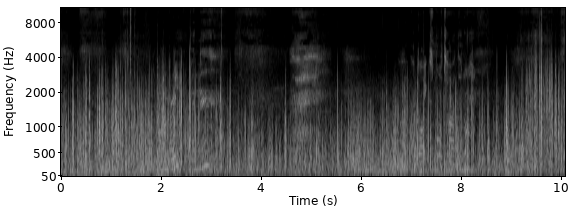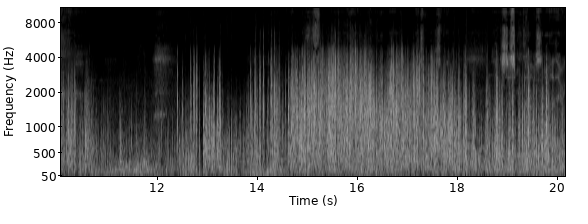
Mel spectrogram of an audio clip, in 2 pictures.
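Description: Wind buffeting the microphone, a loud continuous rumble that gusts harder for several seconds in the second half.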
